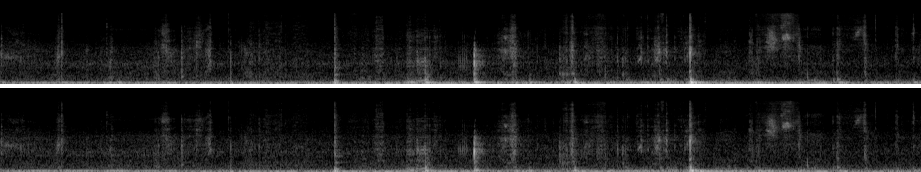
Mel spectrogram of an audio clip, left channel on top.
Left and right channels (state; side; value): normal; both; correlation 0.39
